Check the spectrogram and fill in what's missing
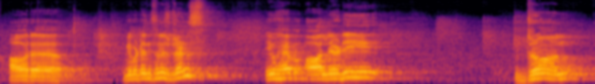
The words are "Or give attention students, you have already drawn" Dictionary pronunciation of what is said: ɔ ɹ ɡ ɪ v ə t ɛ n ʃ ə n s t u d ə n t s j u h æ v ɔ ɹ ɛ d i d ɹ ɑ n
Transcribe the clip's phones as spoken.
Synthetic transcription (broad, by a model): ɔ ɹ ɡ ɪ v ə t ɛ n s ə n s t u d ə n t s j u h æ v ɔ l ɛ d i d ɹ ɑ n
